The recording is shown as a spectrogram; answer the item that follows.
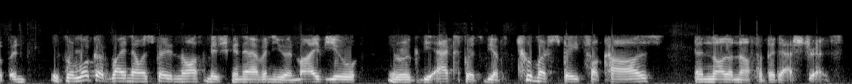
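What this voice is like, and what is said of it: European accent. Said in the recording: “you might have guessed by my accent, I come from Europe”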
